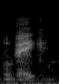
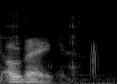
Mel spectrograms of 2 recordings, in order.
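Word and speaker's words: お化け: Obake? Obake? Yeah, that's saying Obake.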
